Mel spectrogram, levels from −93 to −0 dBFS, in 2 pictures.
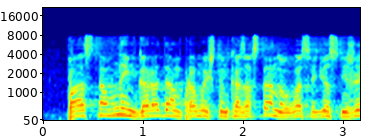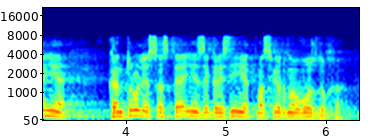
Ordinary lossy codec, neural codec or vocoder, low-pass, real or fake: none; none; none; real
